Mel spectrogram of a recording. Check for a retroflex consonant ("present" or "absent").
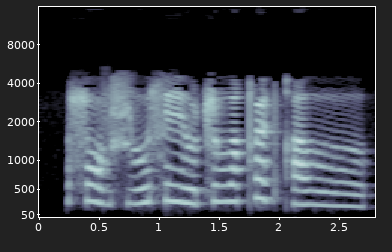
present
